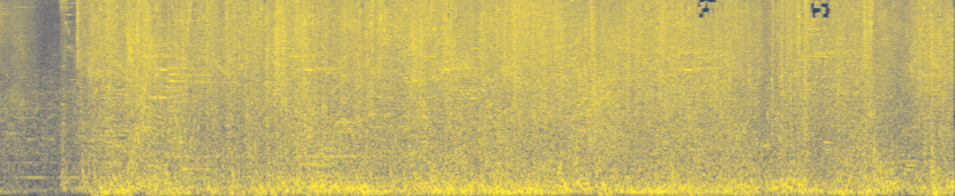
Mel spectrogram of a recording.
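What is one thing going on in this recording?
Game spells and blows clash in a busy battle.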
